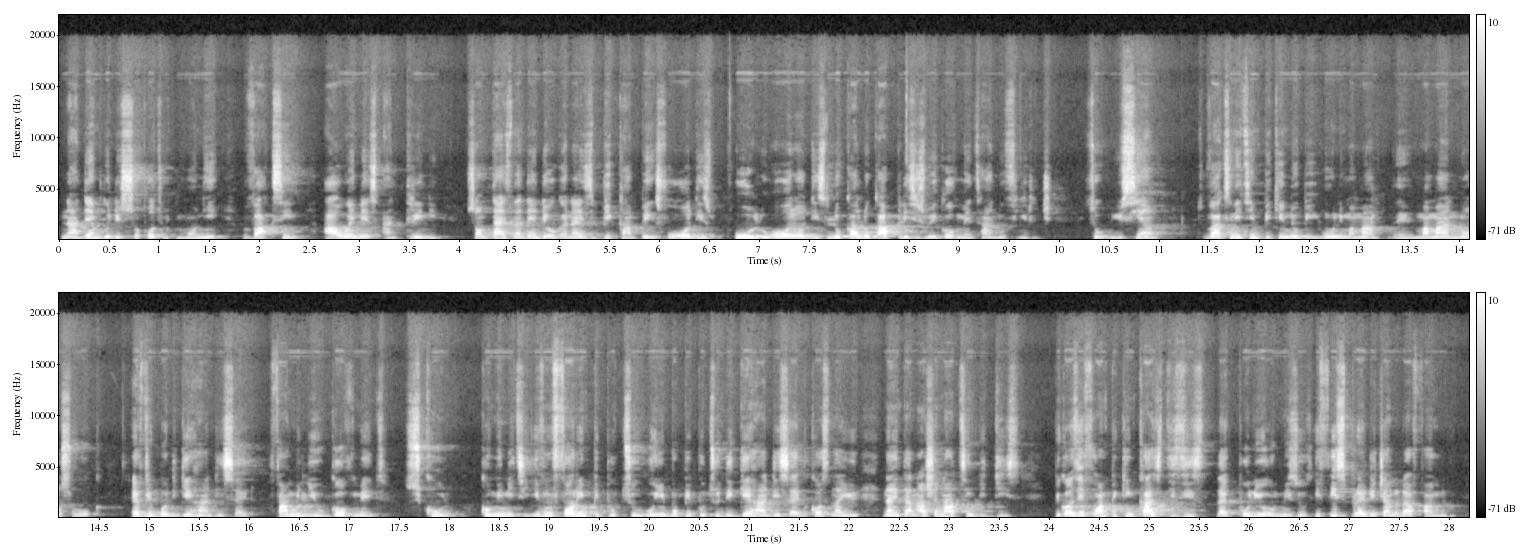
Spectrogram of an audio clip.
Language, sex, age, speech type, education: Nigerian Pidgin, male, 15-29, spontaneous, tertiary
